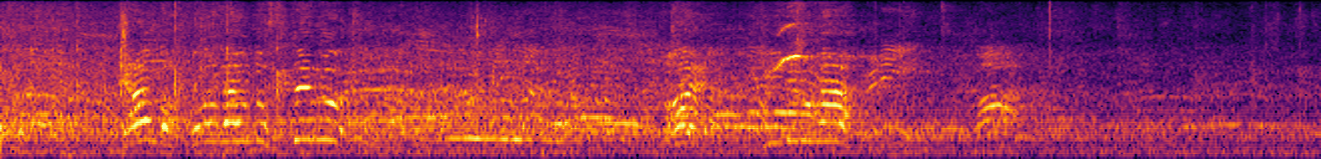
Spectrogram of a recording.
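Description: Men's voices calling out excitedly in short, rising and falling shouts over crowd noise after a knockdown in a boxing match; the voices and crowd die down over the last few seconds.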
